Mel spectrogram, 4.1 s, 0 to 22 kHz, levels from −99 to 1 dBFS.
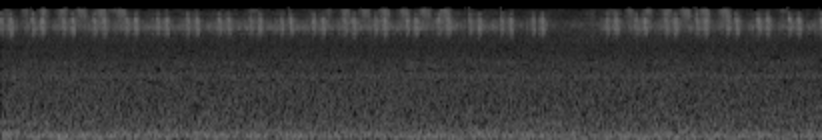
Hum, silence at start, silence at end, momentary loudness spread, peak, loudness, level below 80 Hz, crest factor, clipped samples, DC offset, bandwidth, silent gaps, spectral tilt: none; 0 s; 0 s; 3 LU; -30 dBFS; -47 LUFS; -70 dBFS; 20 dB; under 0.1%; under 0.1%; 16.5 kHz; none; -2 dB/octave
